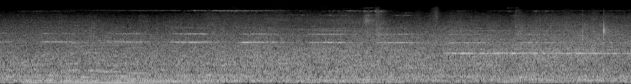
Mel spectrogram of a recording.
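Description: Steady background noise of a busy indoor public concourse, with a low rumble during the first two seconds.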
